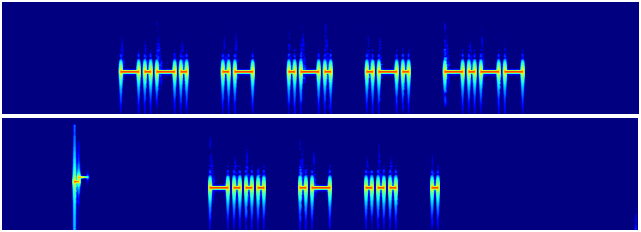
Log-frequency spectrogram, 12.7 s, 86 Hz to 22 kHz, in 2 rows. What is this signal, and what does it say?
Morse code, heard as a keyed tone, about 20 wpm, spaced as for 14 wpm, 690 Hz. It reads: CARRY BASE
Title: 2x Character Spacing - Top 300 Words - 20wpm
